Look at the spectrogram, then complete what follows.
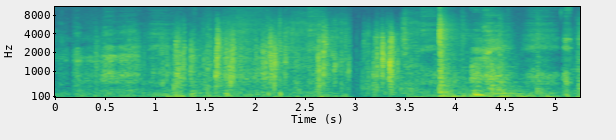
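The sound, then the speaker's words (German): The handle of a locked, staff-only door is jiggled and pulled several times in quick, uneven clunks, the door rattling but not opening, with heavy breathing and shuffling. “Da hinten ist noch eine Tür. Da steht nur für Personal.”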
